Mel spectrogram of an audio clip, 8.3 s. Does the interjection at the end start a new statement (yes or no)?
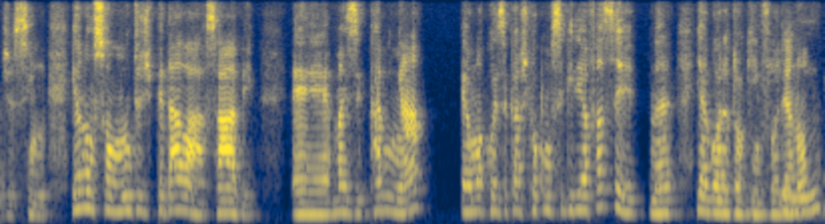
no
